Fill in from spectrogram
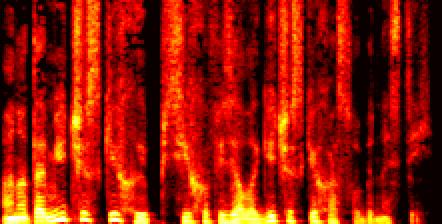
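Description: A reader voicing a stern, weary male medium who speaks slowly and curtly in an audiobook. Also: medium pitch, animated, darkish tone, breathy edge, dry recording, clean studio sound. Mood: grim. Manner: slow, clipped and curt.

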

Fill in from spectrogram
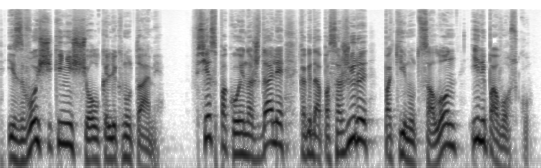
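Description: A man narrating a novel in an audiobook, with dramatic, animated storytelling. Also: lowish voice, no echo, clean studio sound. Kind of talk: expressive fiction narration.

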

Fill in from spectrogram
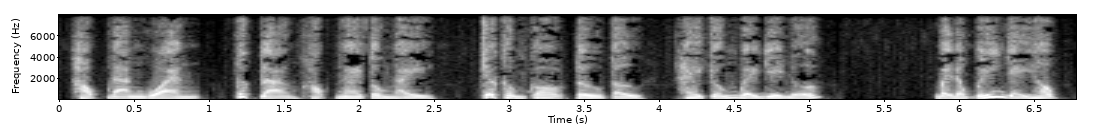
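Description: In a storybook reading, a man voices an earnest, quick-tempered schoolboy with a raised, indignant boyish tone. His mid-range voice is darkish and slightly rough, and the recording is dry.

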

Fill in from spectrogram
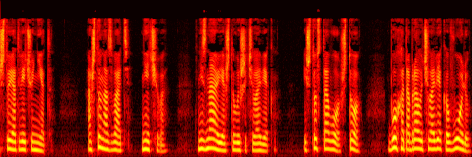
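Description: A woman voicing Pavel, a bitter and desperate young man who swings between shouting and pleading, in an audiobook. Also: on the low side, dry recording, clean studio sound, natural voice. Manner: volatile, shouting and pleading in turns. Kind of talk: audiobook character voice.

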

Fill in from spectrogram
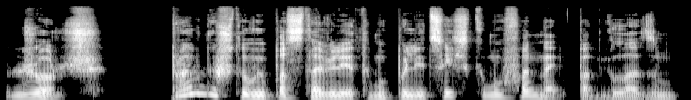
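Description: A man voicing a fretful, hungry middle-aged woman in a pleading falsetto. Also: very animated, normal speed, a little mellow, husky. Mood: hushed.

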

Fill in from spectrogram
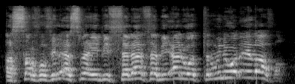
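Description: Very high-voiced male grammar teacher. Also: animated, very fast, bright, forceful tone. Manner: poses questions and answers them himself, chants verses. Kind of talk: classroom lesson.

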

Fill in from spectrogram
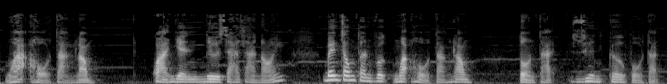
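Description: Male narrator, mid-pitched, steady dramatic reading, faint music bed. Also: moderate pace, slightly rough. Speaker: audiobook narrator. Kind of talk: fantasy novel narration.

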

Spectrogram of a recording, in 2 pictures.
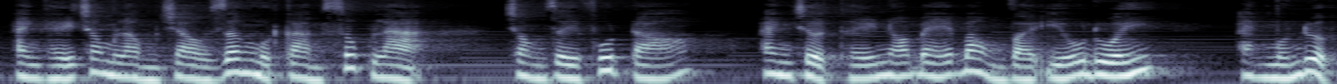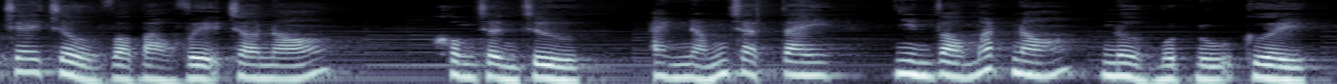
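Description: Low, mellow woman narrator. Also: normal speed, slightly rough, soft background music. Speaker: audiobook narrator. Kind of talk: scripted story narration.

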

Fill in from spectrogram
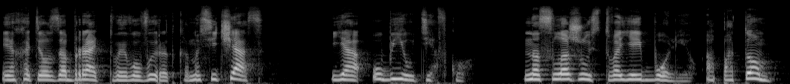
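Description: A woman's voice: mid-range voice, slow, darkish tone. A woman voicing a hysterical vengeful villain brother. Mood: furious. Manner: hysterical, spiteful.

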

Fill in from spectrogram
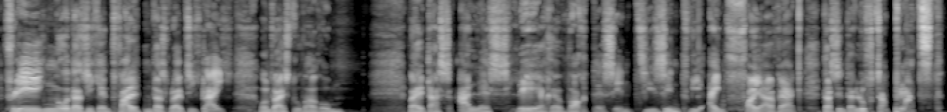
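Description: A man voicing a stern, scornful middle-aged mother who scolds her daughter with a raised, sharp voice. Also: fairly low pitch, lively intonation, measured pace, creaky, breathy edge, no room sound, studio quality, heavily acted.

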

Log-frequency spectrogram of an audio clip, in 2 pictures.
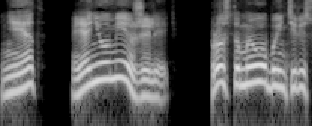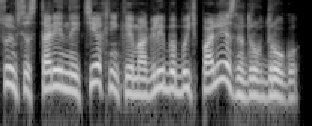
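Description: A man voicing a gruff, hardened soldier captain who talks in curt, grim lines. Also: sits high, sing-song, fairly quick, a little mellow, no echo, studio quality, pitched above the performer's own voice. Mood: weary.

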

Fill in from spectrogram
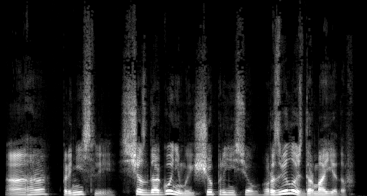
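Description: A man's voice: a little high, animated, normal speed, a bit bright, no echo, clean studio sound. A man reading an audiobook, voicing a phlegmatic, contemptuous chief of guards who bullies starving people. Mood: sneering. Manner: sneering, bullying, coarse.

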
